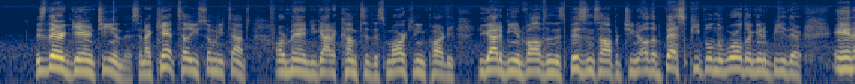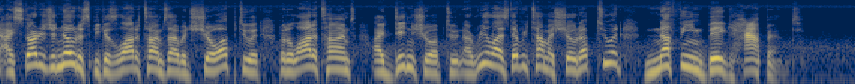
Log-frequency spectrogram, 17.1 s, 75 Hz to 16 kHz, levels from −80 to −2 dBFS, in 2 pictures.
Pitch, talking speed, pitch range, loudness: 180 Hz, 300 wpm, 165-205 Hz, -24 LUFS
